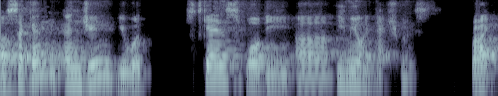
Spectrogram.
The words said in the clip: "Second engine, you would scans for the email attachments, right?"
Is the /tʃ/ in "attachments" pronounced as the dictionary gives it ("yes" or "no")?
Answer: yes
